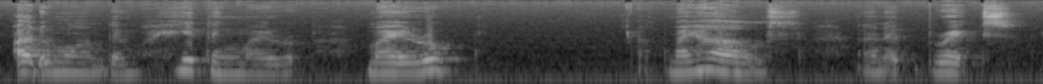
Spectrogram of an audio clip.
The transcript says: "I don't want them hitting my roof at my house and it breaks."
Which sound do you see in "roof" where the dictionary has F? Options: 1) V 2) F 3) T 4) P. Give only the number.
4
